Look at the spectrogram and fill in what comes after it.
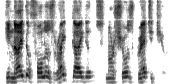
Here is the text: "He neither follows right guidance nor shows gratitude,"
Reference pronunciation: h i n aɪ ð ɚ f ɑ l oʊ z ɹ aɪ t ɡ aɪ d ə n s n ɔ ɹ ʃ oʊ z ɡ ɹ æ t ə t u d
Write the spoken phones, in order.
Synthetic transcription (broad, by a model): h i n aɪ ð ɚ f ɑ l oʊ z ɹ aɪ t ɡ aɪ d ə n s n ɔ ɹ ʃ oʊ z ɡ ɹ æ t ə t u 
